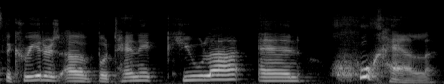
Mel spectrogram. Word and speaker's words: Chuchel: Uh yes, the creators of Botanicula and Huhel, which is how the Czechs would pronounce it, which I know because I'm currently living in the Czech Republic. So it's not Chuchelle, it's Huhel.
